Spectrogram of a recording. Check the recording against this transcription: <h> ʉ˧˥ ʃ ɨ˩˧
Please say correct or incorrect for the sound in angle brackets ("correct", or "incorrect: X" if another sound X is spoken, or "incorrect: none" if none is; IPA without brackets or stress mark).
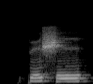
incorrect: p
